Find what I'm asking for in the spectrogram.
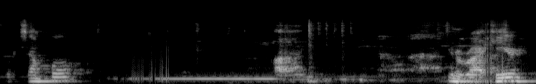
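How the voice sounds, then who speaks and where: A man who teaches English, giving a step-by-step tutorial in a halting way, often repeating words and adding uh. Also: medium pitch, highs cut off. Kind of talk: instructional tutorial.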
